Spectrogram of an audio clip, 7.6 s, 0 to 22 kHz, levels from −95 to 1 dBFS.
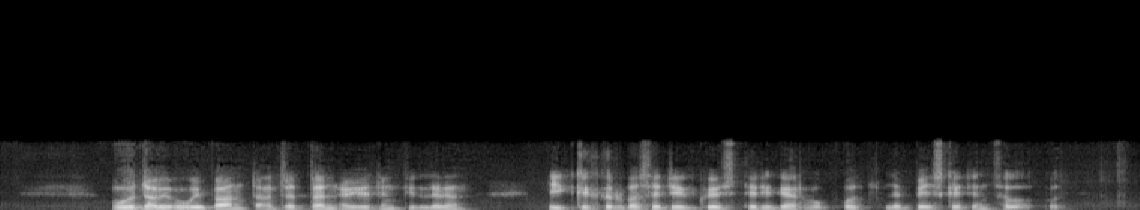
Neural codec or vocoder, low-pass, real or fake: codec, 16 kHz, 0.8 kbps, ZipCodec; 7.2 kHz; fake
